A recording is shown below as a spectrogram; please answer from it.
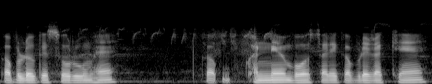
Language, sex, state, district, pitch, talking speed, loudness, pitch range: Hindi, male, Uttar Pradesh, Shamli, 100 Hz, 165 wpm, -18 LUFS, 95-105 Hz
